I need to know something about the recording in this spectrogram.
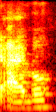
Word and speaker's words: Yvel: I would say Ivel, but yeah. Yeah, I don't know how to pronounce his name. Sorry. It's okay. I'd say Ivel as well. Oh, no. Now that you do say it, I'm beginning to remember. Yeah, it is totally Eiffel.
